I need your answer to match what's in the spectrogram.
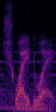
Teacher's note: Chwai dui means help, and is pronounced chwai dui, with the emphasis on the second syllable of each word.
